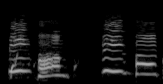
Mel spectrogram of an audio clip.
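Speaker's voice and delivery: high, ringing bing-bong; imitated device chime. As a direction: mimic an annoying game jingle on repeat. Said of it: "it's the same three sounds".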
